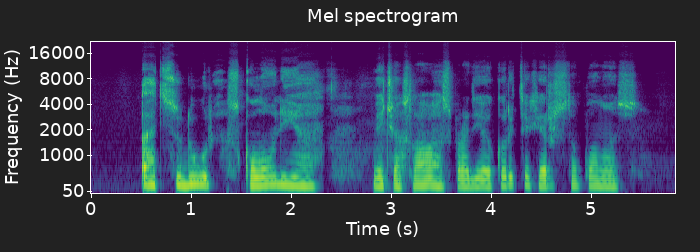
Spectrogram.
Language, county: Lithuanian, Panevėžys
